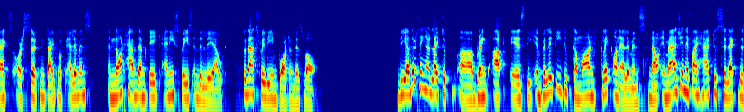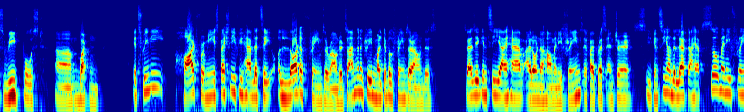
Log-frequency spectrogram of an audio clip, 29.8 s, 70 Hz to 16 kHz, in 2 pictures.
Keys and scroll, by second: 11.2 z, 13.1 space, 16.1 space, 18.5 super+0, 19.3 alt+super+z, 22.1 alt+super+g, 26.3 Return.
